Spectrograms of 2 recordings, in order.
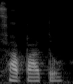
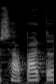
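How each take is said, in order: First: The first consonant sounds like th. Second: The first consonant sounds like s.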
